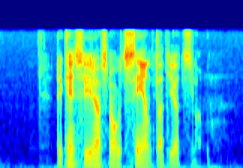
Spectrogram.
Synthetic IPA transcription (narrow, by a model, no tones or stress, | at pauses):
d̪̥ɛkʰansyːnasnoːɡɔt̪seːnt̪ʰa̰t̪jœt̪sla̰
